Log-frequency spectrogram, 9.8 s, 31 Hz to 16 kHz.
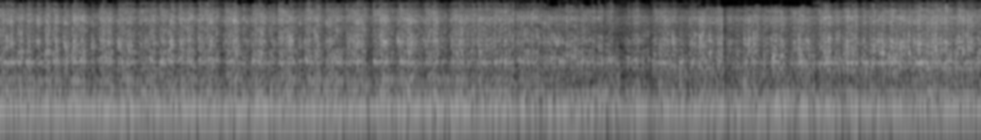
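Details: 2002 Chevrolet Silverado with a built LS V8, super cold start after sitting since Friday: extremely loud, deep V8 fires and settles into a steady, slightly lumpy cammed idle with all cylinders pulling evenly; normal cold start and idle.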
